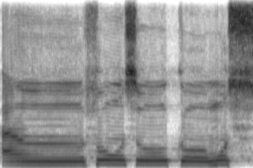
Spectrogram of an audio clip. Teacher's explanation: huruf mu langsung disambung masuk ke huruf sin atau sa yang berharokat sukun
